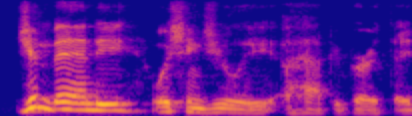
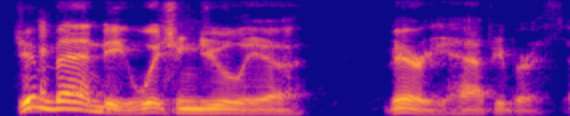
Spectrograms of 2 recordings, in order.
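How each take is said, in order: First: It is read in a plain speaking voice. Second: It is read in a radio announcer voice.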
